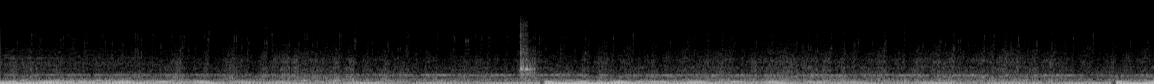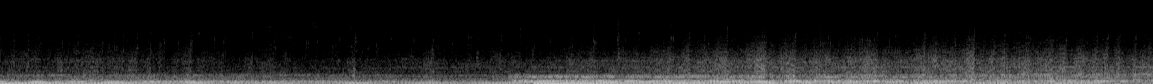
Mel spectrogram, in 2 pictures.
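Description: Taxi cab driving through a city at night, a steady low engine and road rumble that holds throughout, shifting slightly in level as it goes.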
